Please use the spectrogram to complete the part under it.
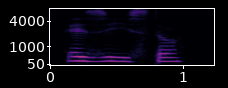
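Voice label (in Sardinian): "esisto", female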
